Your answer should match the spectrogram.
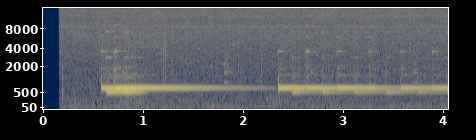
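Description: Two-tone doorbell chime rung twice, about two seconds apart: each time a higher note followed at once by a lower one, dying away slowly.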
